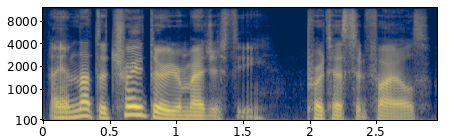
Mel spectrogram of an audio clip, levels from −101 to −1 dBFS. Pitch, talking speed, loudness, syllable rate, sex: 125 Hz, 185 wpm, -18 LUFS, 5.8 syllables/s, male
